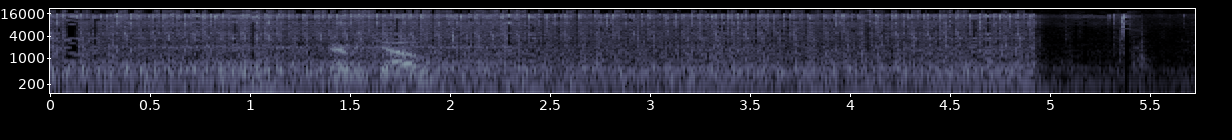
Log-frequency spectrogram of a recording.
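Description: A sewing machine runs continuously as it quilts a Kimberbell Paisley in Bloom belt bag, a loud, even mechanical whir that stops abruptly near the end, followed by a brief spoken remark.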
